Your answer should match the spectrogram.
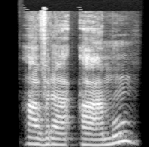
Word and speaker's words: Avraamu: U prethodnoj pak reči istoga stiha Avraamu izgovorili smo sa dva a, jer po Bibliji ime i tako glasi Avraam.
